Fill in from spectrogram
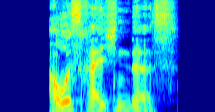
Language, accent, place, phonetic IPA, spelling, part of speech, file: German, Germany, Berlin, [ˈaʊ̯sˌʁaɪ̯çn̩dəs], ausreichendes, adjective, De-ausreichendes.ogg
- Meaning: strong/mixed nominative/accusative neuter singular of ausreichend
